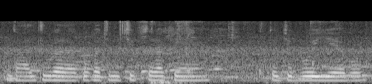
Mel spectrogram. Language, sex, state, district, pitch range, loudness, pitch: Hindi, female, Bihar, Darbhanga, 185-195 Hz, -14 LUFS, 185 Hz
